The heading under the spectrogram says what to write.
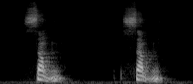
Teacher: So the NG becomes an N, right?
